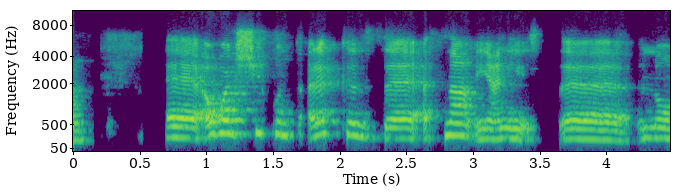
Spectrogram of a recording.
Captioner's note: speaking Arabic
